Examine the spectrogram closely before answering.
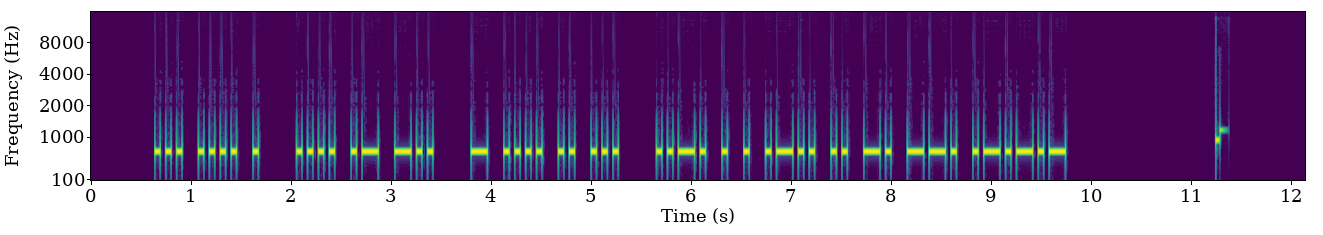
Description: Morse code, heard as a keyed tone, about 22 wpm, 700 Hz. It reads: SHE HAD THIS FEELING.
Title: Sentences from Top 1200 Words 22wpm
